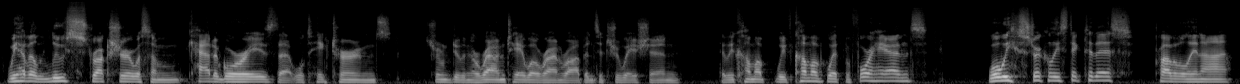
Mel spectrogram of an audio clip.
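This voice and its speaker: A man's voice: medium pitch, clean tone, dry recording. A man hosting a podcast, chatting casually with jokes and rambling asides on a close mic. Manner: joking, rambling, trailing off into asides. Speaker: podcast host. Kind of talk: casual chat.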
